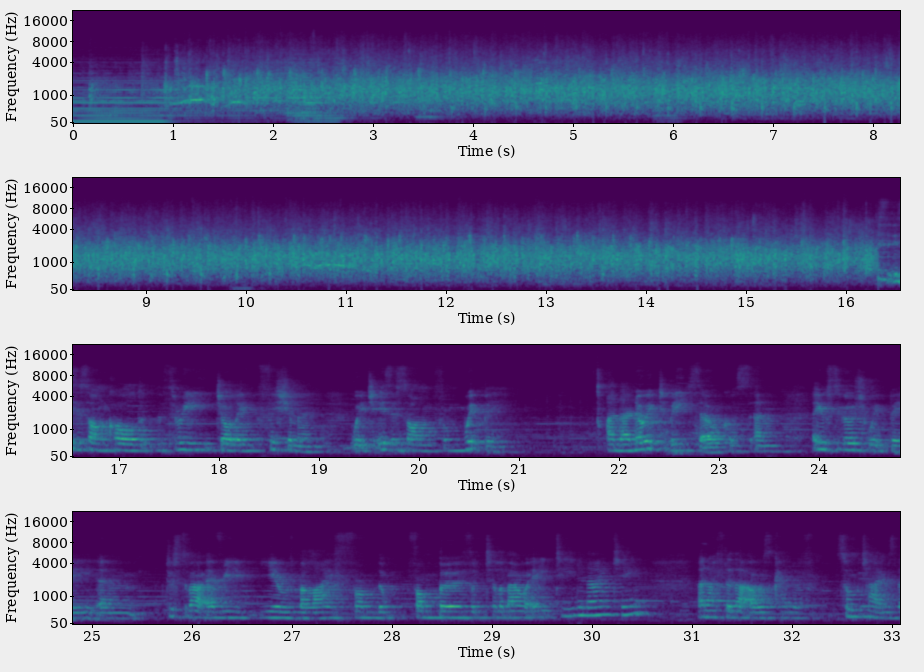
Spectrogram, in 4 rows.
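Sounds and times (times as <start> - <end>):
folk band chord on guitars: 0.0 - 1.0, 1.8 - 5.1
double bass: 0.0 - 1.2, 1.9 - 3.9
audience applauding: 0.0 - 16.4.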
